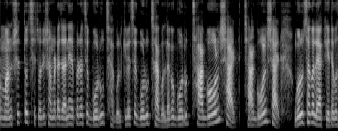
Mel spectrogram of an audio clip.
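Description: Tutor drilling mnemonics with constant quizzing. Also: mid-range voice. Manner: repeats each point, quizzes with quick rhetorical checks. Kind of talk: casual mnemonic lesson.

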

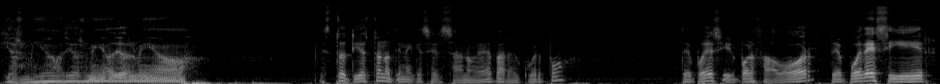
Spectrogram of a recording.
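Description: A man's voice: mid-range voice, big pitch swings, measured pace, creaky, pauses often. A man with a Spanish accent from Spain, commenting on a horror game as he plays it, scared, muttering and yelping. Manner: jumpy, scared and muttering, with sudden yelps. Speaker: gameplay youtuber.

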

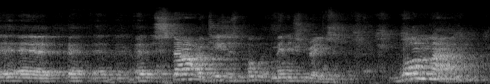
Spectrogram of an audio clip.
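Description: A man's voice: high voice, a bit bright, slight background noise. A man preaching a sermon, emphatic and repetitive, often restarting his phrases. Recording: echoey hall, voice from far off.

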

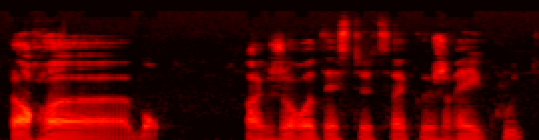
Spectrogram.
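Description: A low-pitched, dark-toned man speaks at a quick pace with animated delivery in a dry recording. Streaming outdoors in nature, he chats casually to himself and his viewers as he tinkers with his noise-gated streaming microphone.

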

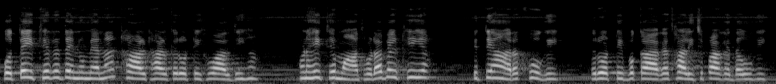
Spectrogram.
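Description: A woman's voice: high voice, fairly even intonation, a little fast, faint music behind, close to an everyday voice. A woman playing a mother who gives her son motherly advice over the phone in a web series drama. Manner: motherly, advising.

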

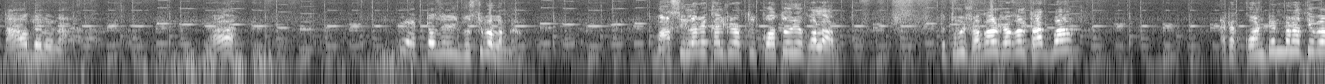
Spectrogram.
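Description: An actor playing a hot-tempered, blustering village YouTuber husband in a TV comedy drama. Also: male voice, extremely high pitch, sharp tone, heavily acted. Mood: grumbling. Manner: bluster and threats in a rustic voice.

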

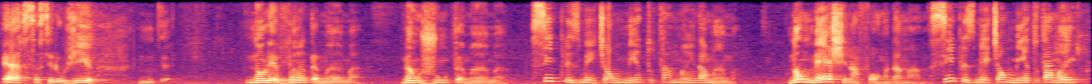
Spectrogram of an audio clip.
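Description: Animated Brazilian man lecturing on stage. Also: fairly high pitch, moderate pace, a little hiss or hum. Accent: Brazilian Portuguese, Minas Gerais. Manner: animated, repeats phrases for emphasis, acts out patients' quotes. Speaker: plastic surgeon giving a talk. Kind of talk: lively seminar talk to an audience. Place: auditorium stage with a large audience. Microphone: lapel mic.

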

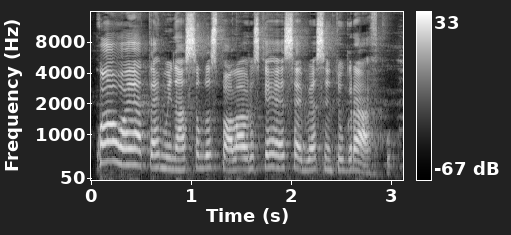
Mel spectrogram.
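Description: Patient high-voiced Brazilian teacher. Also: female voice, fast talker, a bit bright. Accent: Brazilian Portuguese. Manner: patient, reads word lists aloud, checks in with "certo?". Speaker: primary school teacher. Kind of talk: recorded online class walkthrough.

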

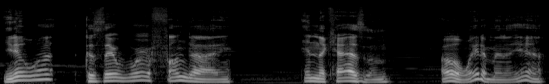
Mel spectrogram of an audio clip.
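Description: Streaming a video game from his desk indoors, a man in his twenties offers casual, joking, slangy reaction commentary. His voice is on the high side and animated, a little slow, with faint music in the background.

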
